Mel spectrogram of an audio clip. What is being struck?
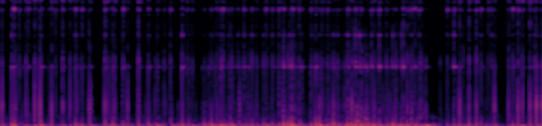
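Textured glass cup tapped and scratched with long fingernails.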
